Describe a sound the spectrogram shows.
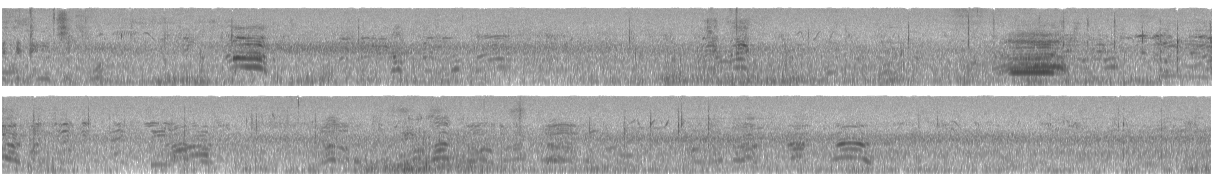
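Young male football players shout to each other across an open field.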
